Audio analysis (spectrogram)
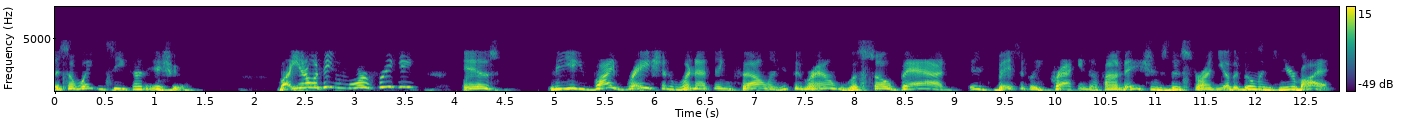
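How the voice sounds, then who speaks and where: A man's voice: very high-pitched, very animated, moderate pace, gravelly, no room sound, phone-quality sound. A man hosting a public access call-in show, chatting casually with crude, joking banter. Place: small public access TV studio.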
